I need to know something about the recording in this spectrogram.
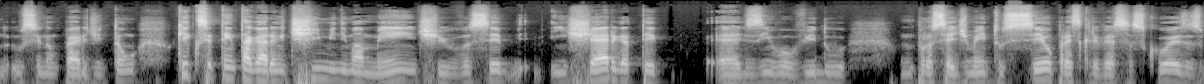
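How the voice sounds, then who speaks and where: Brazilian guy interviewing on a podcast, bright sharp voice, really dry sound, kind of tentative wording. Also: medium pitch, no room sound. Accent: Brazilian Portuguese. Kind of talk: thoughtful conversational interviewing.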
